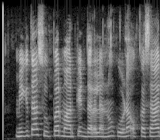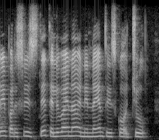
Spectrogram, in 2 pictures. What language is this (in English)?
Telugu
